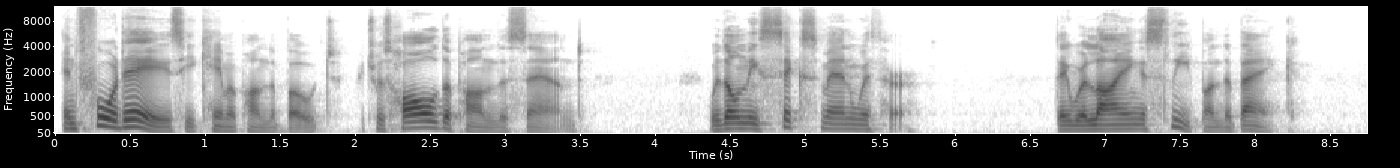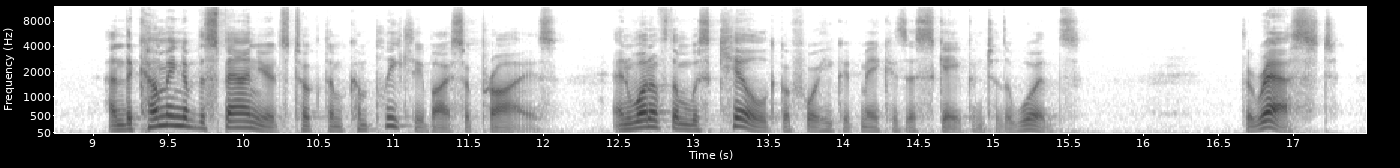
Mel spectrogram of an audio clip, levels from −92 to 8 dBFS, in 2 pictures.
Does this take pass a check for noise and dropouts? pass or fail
pass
